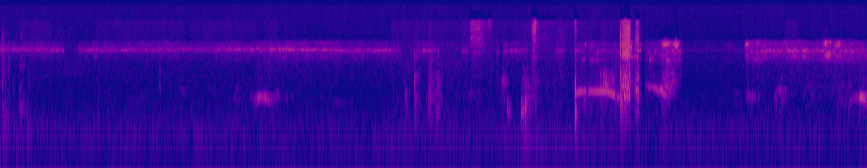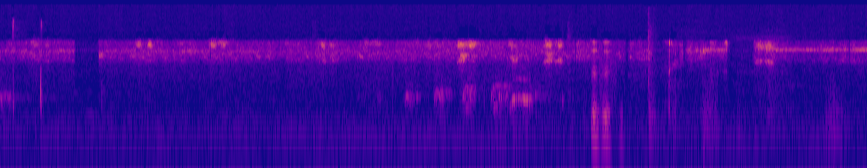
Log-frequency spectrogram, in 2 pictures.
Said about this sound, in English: That's an owl. Yeah, it's an owl. Yeah. Yeah. Okay. And I think it's a barred owl.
